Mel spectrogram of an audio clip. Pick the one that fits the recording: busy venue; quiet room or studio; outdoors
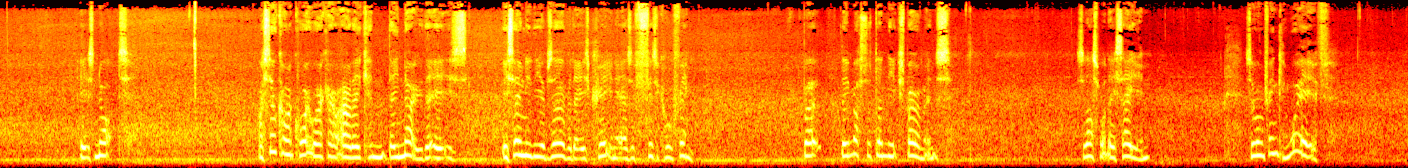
outdoors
